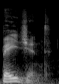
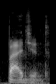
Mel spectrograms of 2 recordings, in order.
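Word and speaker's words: Bagent: for the Chicago Bears his name is actually pronounced bajent not pageant ah Tyson's agent is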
